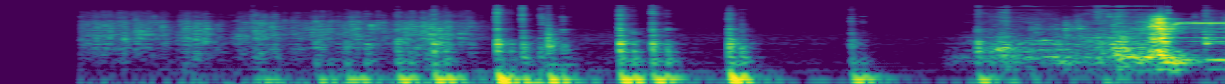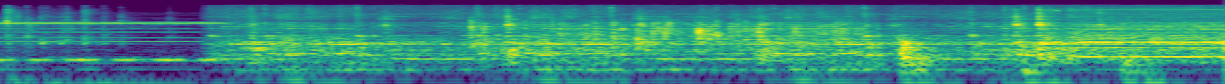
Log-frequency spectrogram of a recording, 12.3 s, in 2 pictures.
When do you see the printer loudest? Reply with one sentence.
The loudest moment of the printer is at 12 seconds.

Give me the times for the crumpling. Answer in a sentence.
The crumpling can be heard from 0.4 to 2.5 s, from 5.2 to 6.5 s and from 8.4 to 10.6 s.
